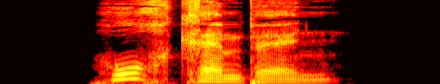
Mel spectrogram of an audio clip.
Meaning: to roll up
- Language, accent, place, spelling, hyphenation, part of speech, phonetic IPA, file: German, Germany, Berlin, hochkrempeln, hoch‧krem‧peln, verb, [ˈhoːχˌkʁɛmpl̩n], De-hochkrempeln.ogg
